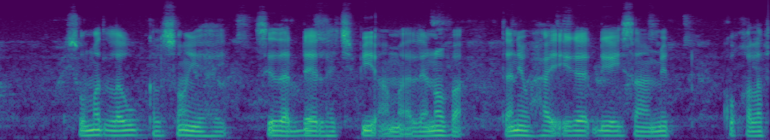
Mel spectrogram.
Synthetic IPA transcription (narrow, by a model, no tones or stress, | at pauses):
ħʊsʊmɐd̪lɐɣʊkʰɐlsɔːnjɐɦɛjsɪðɐdɛːlhɐt͡ʃbḭʔɐ̰mɐ̰lɛnɔvɐ̰t̪ʰɐnɪwɑħɑjɪ̰ɣɐɖɪɣɛjsaːmɪd̪̚ | kʰʊqɑlɐb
